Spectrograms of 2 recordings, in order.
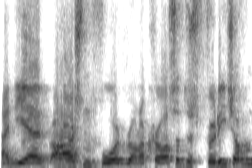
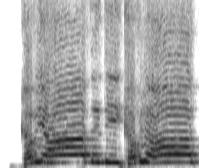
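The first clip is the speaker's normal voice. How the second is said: put-on shout, higher and louder; 5 dB louder than usual. Retelling a film scene, quoting a character's warning: imitating Short Round shouting. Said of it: "Short Round sh-, shouting".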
